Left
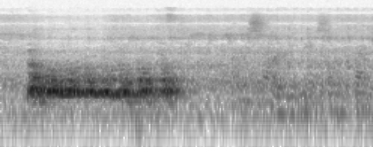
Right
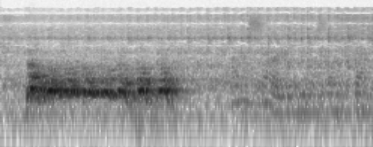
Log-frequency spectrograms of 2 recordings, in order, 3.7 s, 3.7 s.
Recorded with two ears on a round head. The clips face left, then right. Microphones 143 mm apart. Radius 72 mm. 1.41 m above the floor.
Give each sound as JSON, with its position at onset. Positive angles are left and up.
{"t": 0.2, "sound": "a dog barking", "side_deg": -60, "distance_m": 6.0}
{"t": 2.3, "sound": "a woman speaking", "side_deg": -40, "distance_m": 5.5}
